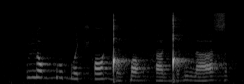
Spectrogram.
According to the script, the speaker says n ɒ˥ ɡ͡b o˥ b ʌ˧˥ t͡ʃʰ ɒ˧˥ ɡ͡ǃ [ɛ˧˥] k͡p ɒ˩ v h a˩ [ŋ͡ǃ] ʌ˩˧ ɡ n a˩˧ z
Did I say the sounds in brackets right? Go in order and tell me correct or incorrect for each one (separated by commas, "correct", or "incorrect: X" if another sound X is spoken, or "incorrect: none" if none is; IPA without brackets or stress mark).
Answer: incorrect: ɛ˩, incorrect: ɡ͡ǃ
